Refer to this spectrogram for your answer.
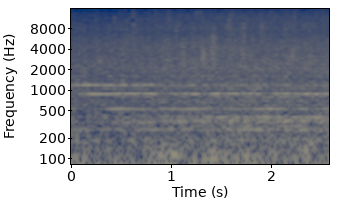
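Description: Heavy rain pours down in a dense, unbroken hiss, with a steady patter of drops at an even loudness throughout. A faint, thin tone hums underneath, and no one speaks.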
